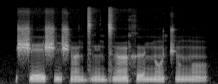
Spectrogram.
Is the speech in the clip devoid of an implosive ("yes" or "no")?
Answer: yes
